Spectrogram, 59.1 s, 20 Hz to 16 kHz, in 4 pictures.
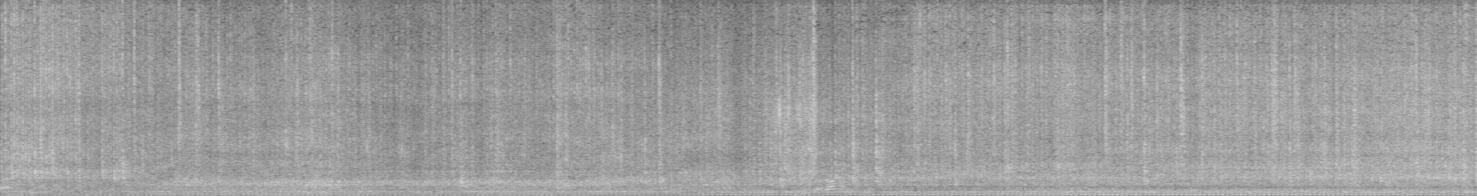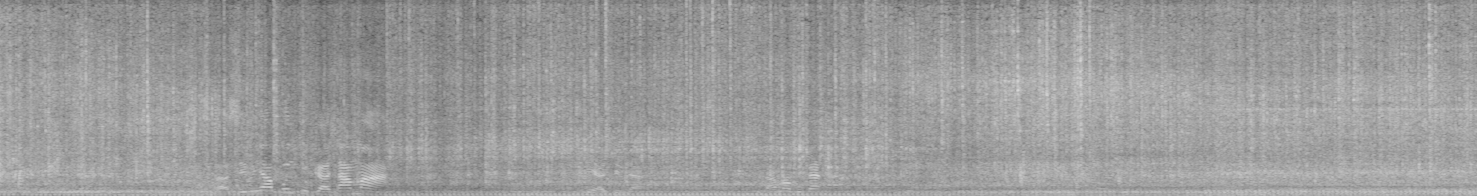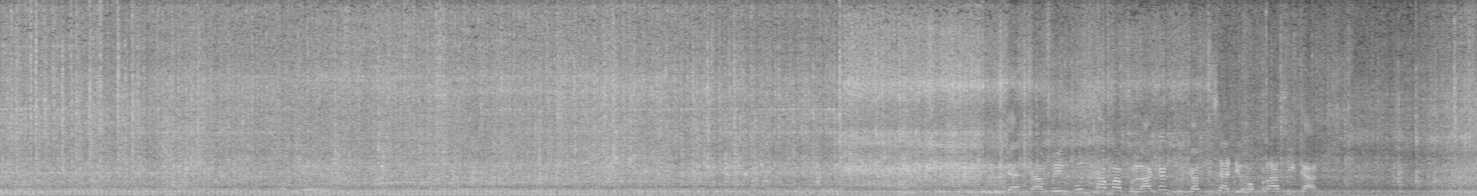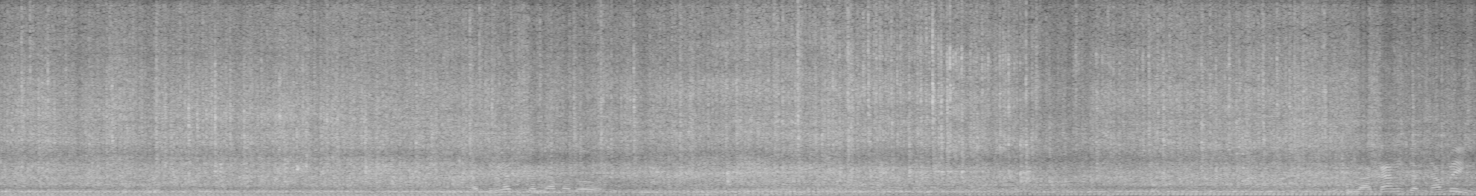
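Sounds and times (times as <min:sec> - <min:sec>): grass chopper machine humming: 0:00.0 - 0:59.0.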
